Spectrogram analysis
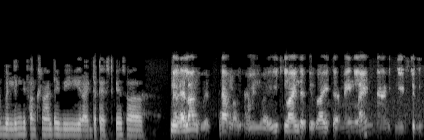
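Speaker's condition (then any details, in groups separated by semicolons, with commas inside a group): No condition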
